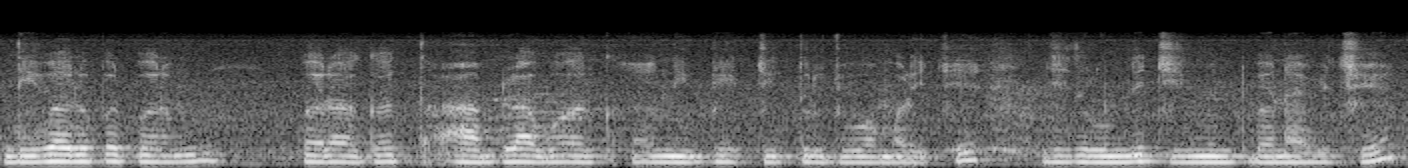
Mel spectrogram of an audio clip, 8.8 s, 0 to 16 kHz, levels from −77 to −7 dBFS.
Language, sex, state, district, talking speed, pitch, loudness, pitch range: Gujarati, male, Gujarat, Valsad, 110 wpm, 135 Hz, -16 LUFS, 130-145 Hz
